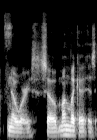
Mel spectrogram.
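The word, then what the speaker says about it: Mölnlycke: because it's kind of hard to spell and pronounce? No worries. So, Mlicka is M O L N L Y C K E.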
